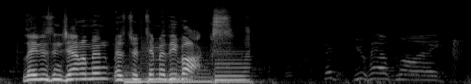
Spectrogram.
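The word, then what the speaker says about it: Vaks: Timothy Vox. V-A-K-S rhymes with Vox. Timothy. AcoustiCafe, you still with us? Ladies and gentlemen, Mr. Timothy Vox.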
